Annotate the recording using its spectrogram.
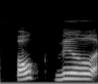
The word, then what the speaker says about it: Folkville: The Metal Man of Folkville, Alabama. Tricky, tricky name there. You gotta be careful how you say it. That's Folkville.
